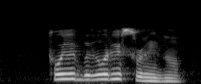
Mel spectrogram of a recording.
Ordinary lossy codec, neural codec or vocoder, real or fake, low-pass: Opus, 64 kbps; autoencoder, 22.05 kHz, a latent of 192 numbers a frame, VITS, trained on one speaker; fake; 5.4 kHz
